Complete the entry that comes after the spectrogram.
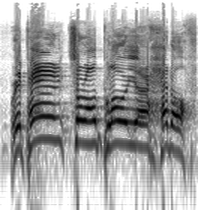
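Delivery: loud, high, slow Scottish shout; mock-menacing yell in a Scottish accent. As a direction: bellow it as a Scottish hellfire threat. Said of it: "I said that in a Scottish accent".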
